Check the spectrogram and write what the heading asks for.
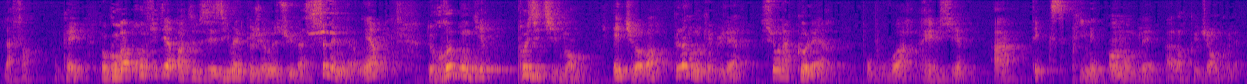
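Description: A man's voice: mid-range voice, expressive, a little mellow, a little hiss or hum. Guy teaching english casually, lots of euh, bit far from the mic in an echoey room. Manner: chatty, many "euh" fillers, slow drawn-out English examples. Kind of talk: casual video lesson.

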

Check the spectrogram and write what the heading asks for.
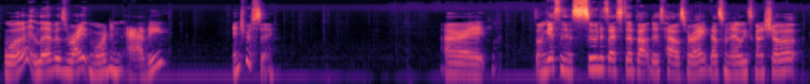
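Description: A woman's voice: medium pitch, animated, a little slow, pauses often, a bit bright, slight background noise. A woman doing casual, playful and chatty commentary as she plays a game. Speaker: gamer, let's player.

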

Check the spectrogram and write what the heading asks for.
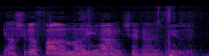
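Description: A man's voice: lowish voice, fast. A man telling stories in casual, slangy studio banter. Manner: laid-back storytelling, slangy. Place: recording studio.

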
